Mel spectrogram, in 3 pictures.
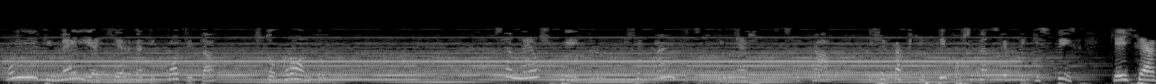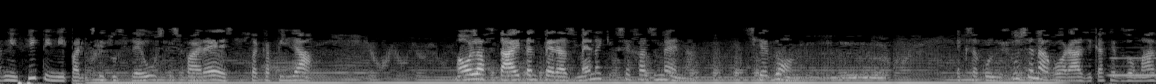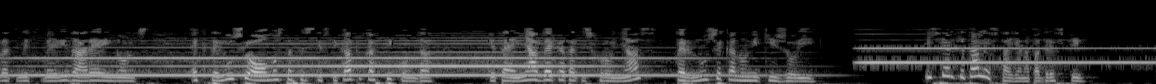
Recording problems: garbled, watery; badly; nothing above 5.5 kHz
background music; very loud; throughout; 1 dB above the speech

